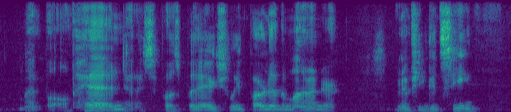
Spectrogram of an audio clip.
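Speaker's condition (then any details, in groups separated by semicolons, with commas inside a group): Cerebral palsy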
